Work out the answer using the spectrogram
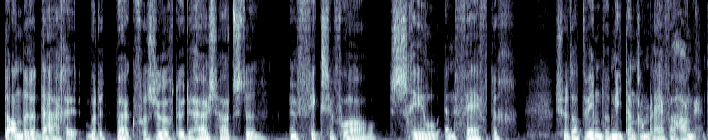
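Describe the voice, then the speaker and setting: A man reading a short story aloud in a calm, measured, wry way. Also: low voice, creaky, husky, no room sound.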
